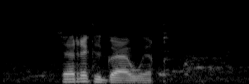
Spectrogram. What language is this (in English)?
Kabyle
